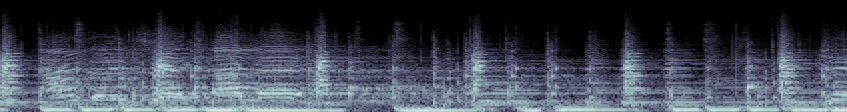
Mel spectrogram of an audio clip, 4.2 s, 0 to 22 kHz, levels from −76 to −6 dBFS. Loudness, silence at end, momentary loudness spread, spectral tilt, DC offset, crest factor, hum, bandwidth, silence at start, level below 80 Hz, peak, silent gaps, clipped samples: -20 LUFS; 0 s; 5 LU; -6.5 dB/octave; under 0.1%; 12 dB; none; 10 kHz; 0 s; -24 dBFS; -8 dBFS; none; under 0.1%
